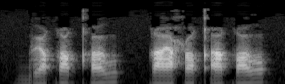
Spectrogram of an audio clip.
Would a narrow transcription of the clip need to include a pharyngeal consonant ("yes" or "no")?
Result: yes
